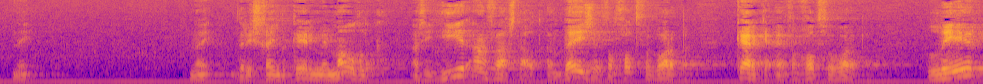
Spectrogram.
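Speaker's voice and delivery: normal talking voice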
